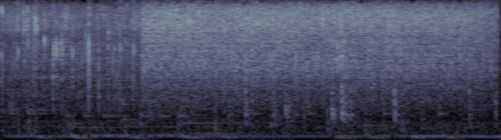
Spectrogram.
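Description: Onion drops into a pan of frying bacon, and the sizzle jumps to a loud, steady hiss after a second of scattered crackling and utensil clatter, close up and with no one speaking.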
